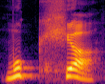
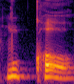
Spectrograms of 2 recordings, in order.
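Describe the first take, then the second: First: The ya glide after kh is sounded. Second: The ya glide is dropped, ending in o. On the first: It follows the written form. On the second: It is the everyday spoken Bengali form.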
